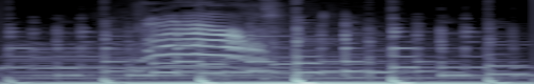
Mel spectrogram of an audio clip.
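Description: A cat lets out one long, rising-and-falling meow, clear, while a steady rhythmic thumping pulses underneath about twice a second. No one speaks.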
